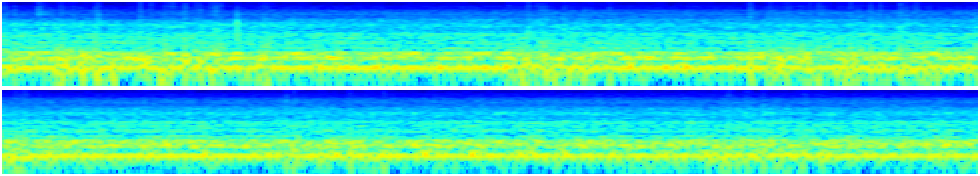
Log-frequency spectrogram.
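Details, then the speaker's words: Washing machine on spin cycle with added load, before fitting rubber anti-vibration pads: a steady low drone and hum from the drum with a heavy shaking undertone, vibrating hard at high spin. "and see as the outcomes go up doesn't you start to really hear the vibration it's not too particularly bad considering that there are downstairs neighbors who want alleviate as much of that as possible"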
